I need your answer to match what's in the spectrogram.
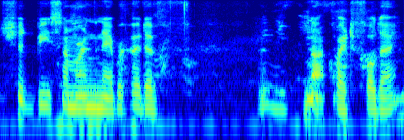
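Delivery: tiny, small voice, sounding far back. Game master voicing someone answering from behind a player's character, small voice. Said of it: "there's just a small voice from behind you".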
